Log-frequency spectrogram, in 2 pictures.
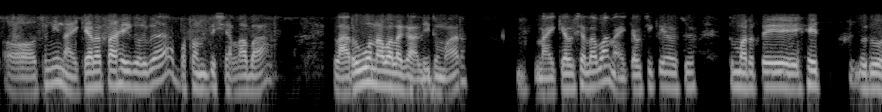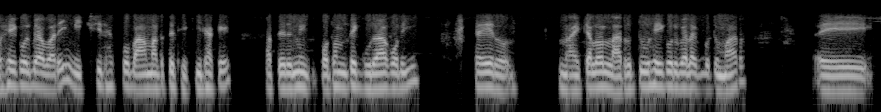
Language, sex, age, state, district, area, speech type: Assamese, male, 18-30, Assam, Nalbari, rural, conversation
